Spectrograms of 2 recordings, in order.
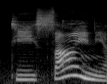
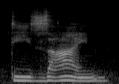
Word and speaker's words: design: 똑같이 생겼어요 요렇게 쓰지만 여기서 중요한 것은 s는요 경우에 따라서는 z처럼 소리가 나기도 합니다이 단어에서 s는 즈 소리가나요 그래서 define이 아니라 Design 이렇게 발음이 됩니다 자 두 번 더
